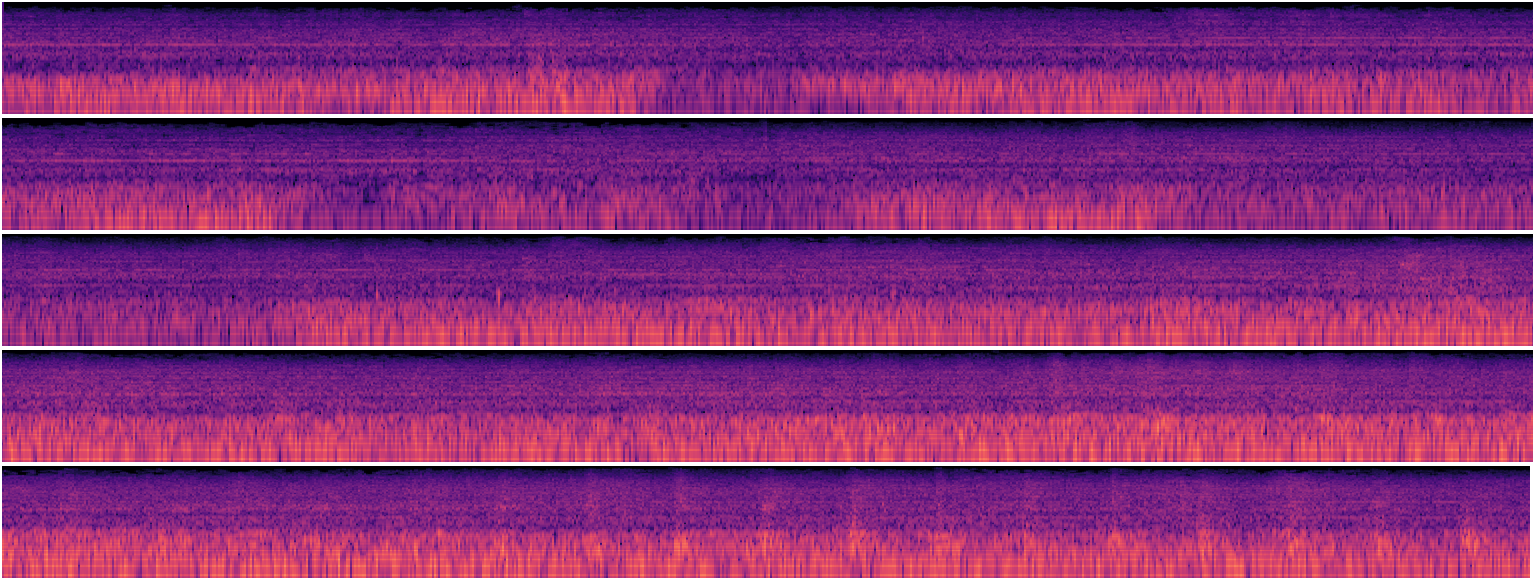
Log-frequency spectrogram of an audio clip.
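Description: Union Pacific freight train rolling past, its wheels rumbling and clattering over the rails. Partway through it grows louder and steadier, with a low drone as the mid-train diesel locomotives come by.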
